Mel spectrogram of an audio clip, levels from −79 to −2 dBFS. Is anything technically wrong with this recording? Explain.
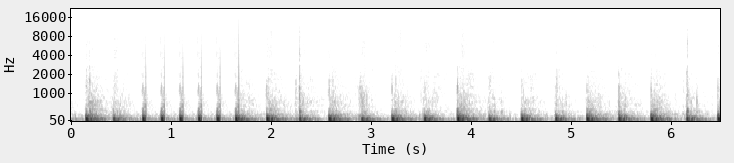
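Yes. From 0.74 to 1.67 s, a system hang loop repeats one 186 ms slice about five times (5.4 Hz stutter), consistent with an 8192-sample ring buffer replaying. Roughly a second of audio is lost.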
